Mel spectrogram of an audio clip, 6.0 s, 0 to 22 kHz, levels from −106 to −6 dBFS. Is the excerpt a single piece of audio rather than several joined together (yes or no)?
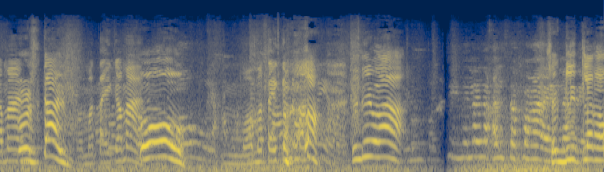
no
